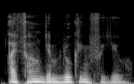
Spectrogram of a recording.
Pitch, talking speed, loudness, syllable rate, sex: 100 Hz, 265 wpm, -16 LUFS, 6.1 syllables/s, male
